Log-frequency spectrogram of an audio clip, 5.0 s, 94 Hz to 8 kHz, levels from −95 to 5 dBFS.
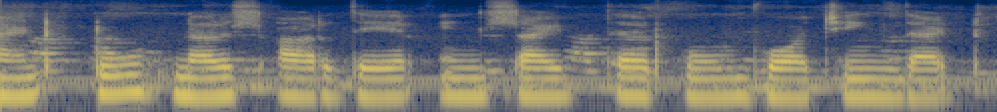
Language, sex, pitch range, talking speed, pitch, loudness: English, female, 180-185 Hz, 130 wpm, 180 Hz, -18 LUFS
